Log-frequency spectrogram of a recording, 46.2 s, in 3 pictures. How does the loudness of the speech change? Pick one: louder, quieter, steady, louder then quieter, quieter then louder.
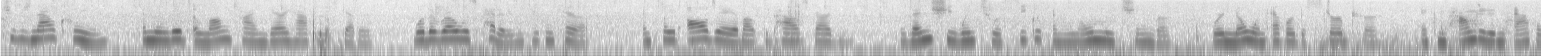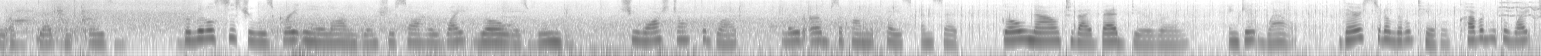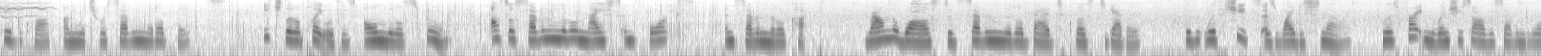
steady.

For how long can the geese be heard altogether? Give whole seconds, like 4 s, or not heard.
2 s.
